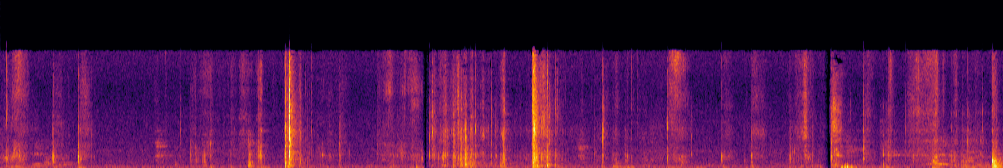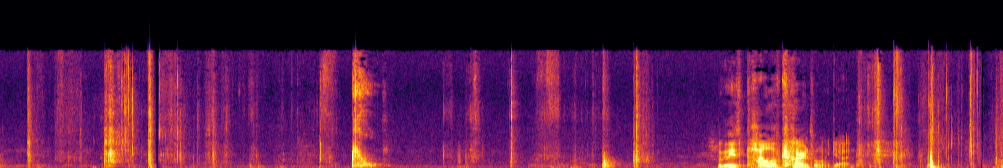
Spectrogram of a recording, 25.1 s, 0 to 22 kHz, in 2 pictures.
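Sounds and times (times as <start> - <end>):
wrapper tearing: 5.3 - 7.0, 13.8 - 15.5, 23.3 - 25.0.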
